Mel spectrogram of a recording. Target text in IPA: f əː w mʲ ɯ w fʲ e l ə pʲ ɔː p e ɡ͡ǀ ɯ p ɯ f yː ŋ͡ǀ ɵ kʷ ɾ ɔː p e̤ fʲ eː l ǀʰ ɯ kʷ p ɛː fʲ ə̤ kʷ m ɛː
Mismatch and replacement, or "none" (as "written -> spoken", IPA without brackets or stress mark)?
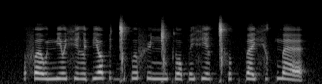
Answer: none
